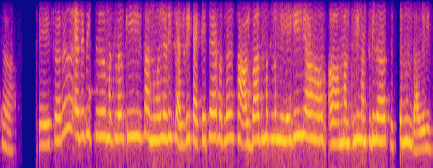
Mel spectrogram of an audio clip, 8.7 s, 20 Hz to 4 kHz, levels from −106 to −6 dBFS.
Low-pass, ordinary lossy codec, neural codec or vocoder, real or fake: 3.6 kHz; Opus, 16 kbps; codec, 16 kHz in and 24 kHz out, 2.2 kbps, FireRedTTS-2 codec; fake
